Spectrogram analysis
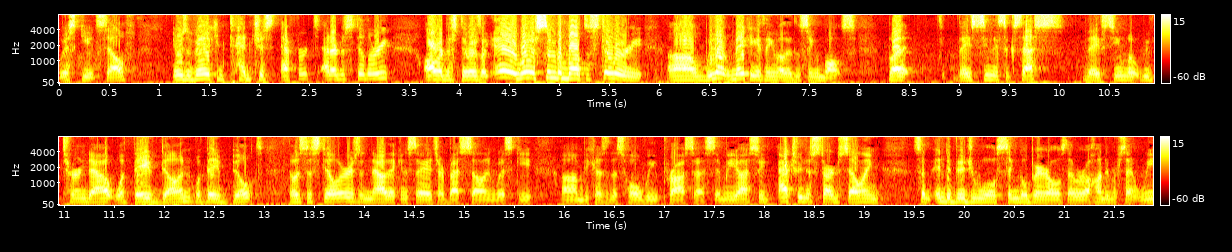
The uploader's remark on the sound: Live from the world’s best whiskey bar, Delilah’s, I record a Drammers - Chicago whisky event.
